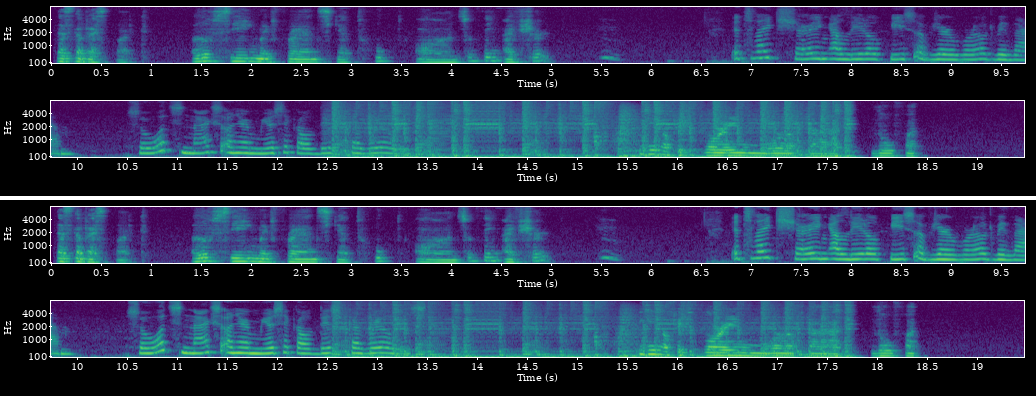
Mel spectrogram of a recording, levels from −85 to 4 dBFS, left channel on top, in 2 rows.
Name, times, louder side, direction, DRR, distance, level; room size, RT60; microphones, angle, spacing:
voice 1, 0.1-0.8 1.4-3.0 3.2-3.3 3.6-5.0 15.6-17.7 17.9-18.4, right 2 dB, 90° right, 0.9 m, -23 dB
voice 2, 6.8-10.0 10.5-13.5, right 4 dB, 35° right, 0.5 m, -24 dB
sound 1, 12.4-17.8, equal, 65° left, 1.1 m, -26 dB
2.8 x 2.5 x 3.1 m
head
